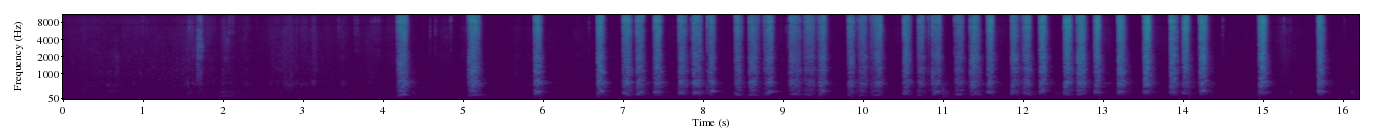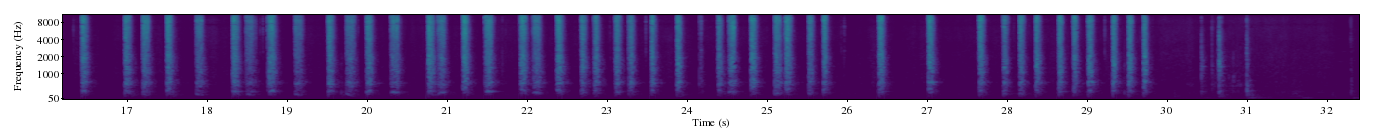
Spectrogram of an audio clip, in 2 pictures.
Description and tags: Cuaderno Espiral
book, cuaderno, cumbia, Espiral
